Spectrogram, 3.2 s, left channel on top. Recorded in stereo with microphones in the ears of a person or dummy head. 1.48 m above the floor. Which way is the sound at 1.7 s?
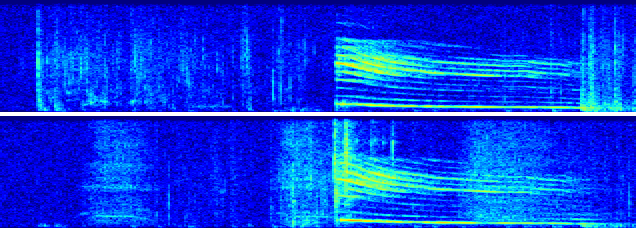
15° left (ahead or behind).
